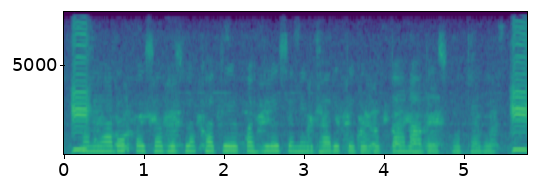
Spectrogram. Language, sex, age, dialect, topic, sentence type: Bhojpuri, female, 18-24, Northern, banking, statement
